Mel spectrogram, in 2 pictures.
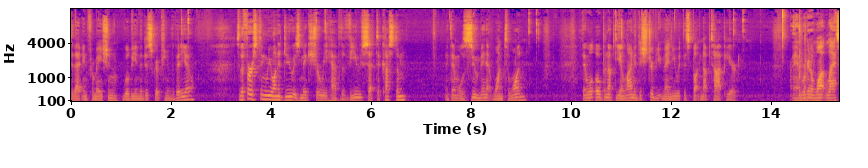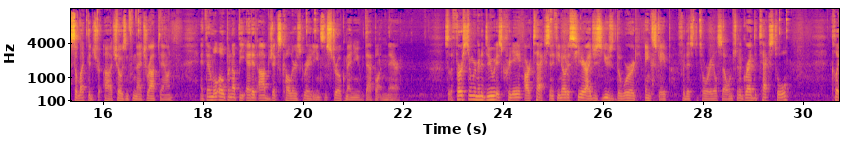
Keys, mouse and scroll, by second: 2.4 click, 5.1 click, 9.4 click, 13.4 click, 15.8 click, 16.8 click, 20.2 click, 25.2 click, 28.0 click, 29.8 click.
